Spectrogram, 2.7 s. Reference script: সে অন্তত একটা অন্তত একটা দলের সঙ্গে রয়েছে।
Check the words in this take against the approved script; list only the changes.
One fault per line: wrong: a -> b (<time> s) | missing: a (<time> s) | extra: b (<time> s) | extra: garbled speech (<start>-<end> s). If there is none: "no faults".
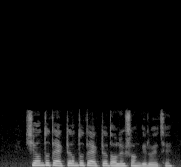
no faults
